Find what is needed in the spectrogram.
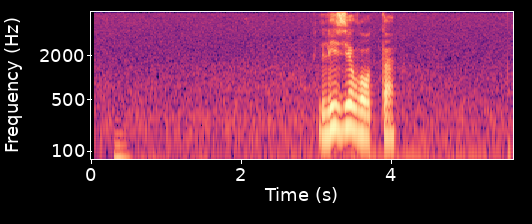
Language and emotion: Russian, neutral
